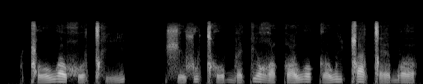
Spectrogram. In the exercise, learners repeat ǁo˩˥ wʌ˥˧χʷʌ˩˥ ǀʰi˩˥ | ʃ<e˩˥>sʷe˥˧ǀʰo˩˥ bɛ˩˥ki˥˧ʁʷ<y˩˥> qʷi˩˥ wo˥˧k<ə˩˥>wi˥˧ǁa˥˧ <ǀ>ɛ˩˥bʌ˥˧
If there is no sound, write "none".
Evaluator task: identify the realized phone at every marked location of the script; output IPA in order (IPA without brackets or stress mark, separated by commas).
e˩˥, i˩˥, ʌ˩˥, ǀ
